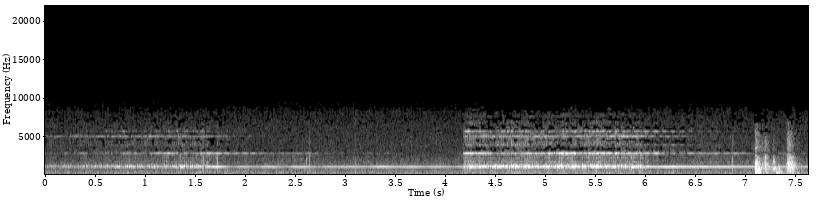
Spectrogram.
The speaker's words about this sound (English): Well, just over an hour ago, I was in the study when the front doorbell rang." "Mm-hmm." "I don't think Charlie could have heard it because the bell continued to ring for some considerable time.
